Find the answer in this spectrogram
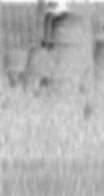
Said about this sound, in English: One of my favorite things as the sun comes up here at the observatory is all the birds we have out here just singing away. In the background, you'll probably hear a rose-breasted grosbeak. We have a bunch of wrens here, titmice, robins, you name it.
